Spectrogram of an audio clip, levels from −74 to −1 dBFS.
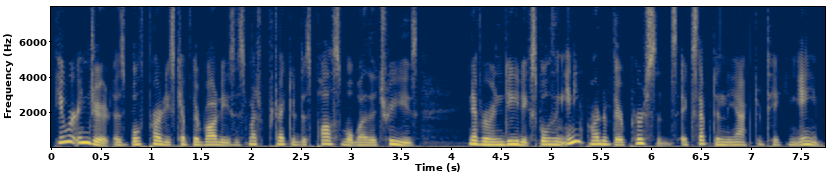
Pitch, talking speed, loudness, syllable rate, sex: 175 Hz, 250 wpm, -17 LUFS, 6.8 syllables/s, female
